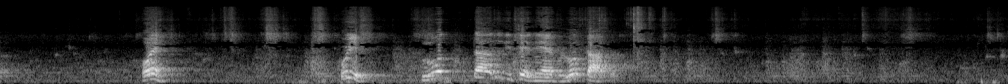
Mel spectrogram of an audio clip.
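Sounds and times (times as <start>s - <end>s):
rustling of dry bran: 6.2s - 10.0s.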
